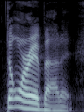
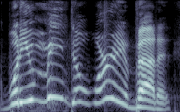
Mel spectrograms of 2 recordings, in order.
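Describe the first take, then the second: First: Said in the usual way. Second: Very high, loud mock outburst; exasperated disbelief. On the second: Daughter to dad over a mishap, exasperated. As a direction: throw it back in loud, squealed alarm.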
